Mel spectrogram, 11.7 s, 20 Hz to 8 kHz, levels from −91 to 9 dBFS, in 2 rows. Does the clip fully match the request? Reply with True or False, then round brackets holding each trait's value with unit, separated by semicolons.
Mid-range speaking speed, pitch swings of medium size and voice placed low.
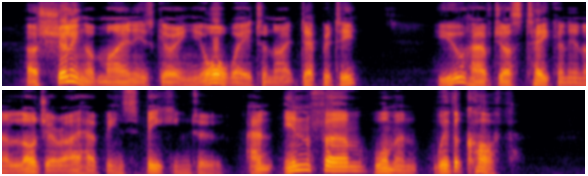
False (150 wpm; 6.5 semitones; 95 Hz)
